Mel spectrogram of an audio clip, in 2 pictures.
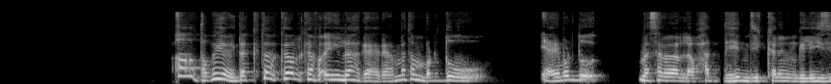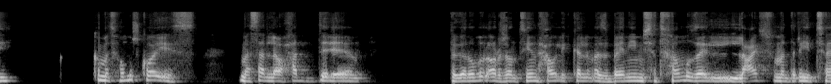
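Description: The input gain is likely set far too high, so a fast limiter clamps down on every loud syllable throughout the speech, producing gain pumping: the gain swings around 15 dB, leaving the delivery flattened and squashed.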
